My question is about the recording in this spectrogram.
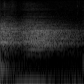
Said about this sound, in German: Entschuldigung, den Hund, den ihr im Hintergrund hört, das ist der Hund meiner Mutter, der ist bei mir.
